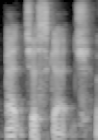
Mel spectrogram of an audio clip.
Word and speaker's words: Etch A Sketch: It, I've, I've seen people describing it as it looks like it was done on on an esca, how do you say that etch a sketch. There you go.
